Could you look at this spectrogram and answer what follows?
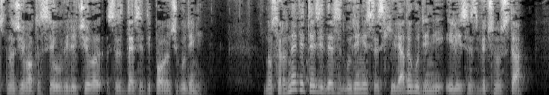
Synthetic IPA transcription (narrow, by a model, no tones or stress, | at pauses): st̪nɐʒivɔt̪əsɛʊvɛlit͡ʃilˠəsɐzd̪ɛsɛt̪ipɔvɛt͡ʃɛɡod̪inḭ | nosɾɐvnɛt̪ɛt̪ɛzid̪ɛsɛd̪ɡod̪inisɐsxilʲad̪əɡod̪iniʔilisɐsvɛt͡ʃnost̪a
